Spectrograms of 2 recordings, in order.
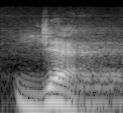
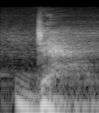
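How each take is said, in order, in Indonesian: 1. Napas ditahan tanpa hembusan. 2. Ada hembusan napas yang kuat setelah konsonan. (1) "Nafas atau udara tertahan, tidak mengalir deras keluar" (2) "Jangan sampai keluar apa nafas deras ya"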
